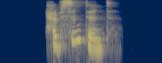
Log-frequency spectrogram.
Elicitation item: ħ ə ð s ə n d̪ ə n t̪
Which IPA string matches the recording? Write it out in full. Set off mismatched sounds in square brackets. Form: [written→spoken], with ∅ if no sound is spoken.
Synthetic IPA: ħ ə [ð→v] s ə n [d̪→t̪] ə n t̪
